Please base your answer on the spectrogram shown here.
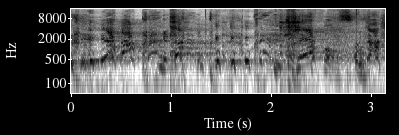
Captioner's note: laughing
